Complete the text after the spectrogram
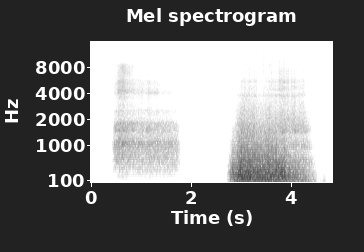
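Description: Two breaths are blown softly into the ear: a light, airy puff lasting about a second, then after a pause a longer, fuller rush of air with a breathy low rumble. No talking.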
